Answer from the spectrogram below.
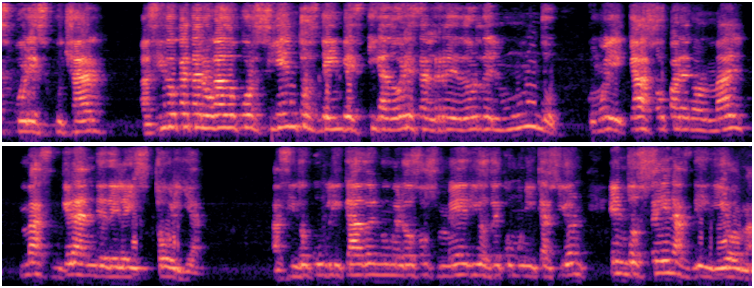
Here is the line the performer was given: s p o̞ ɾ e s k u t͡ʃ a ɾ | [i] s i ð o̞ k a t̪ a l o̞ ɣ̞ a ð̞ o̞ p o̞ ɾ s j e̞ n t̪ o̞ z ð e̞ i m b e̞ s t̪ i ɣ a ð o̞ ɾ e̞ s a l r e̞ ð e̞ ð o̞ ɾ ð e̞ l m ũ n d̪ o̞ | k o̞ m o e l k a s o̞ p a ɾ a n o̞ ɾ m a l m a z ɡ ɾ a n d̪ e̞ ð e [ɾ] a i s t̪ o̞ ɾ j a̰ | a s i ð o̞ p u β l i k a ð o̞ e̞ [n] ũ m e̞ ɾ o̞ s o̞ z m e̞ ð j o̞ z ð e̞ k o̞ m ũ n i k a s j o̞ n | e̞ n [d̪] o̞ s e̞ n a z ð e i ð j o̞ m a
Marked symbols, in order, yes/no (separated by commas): no, no, no, yes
